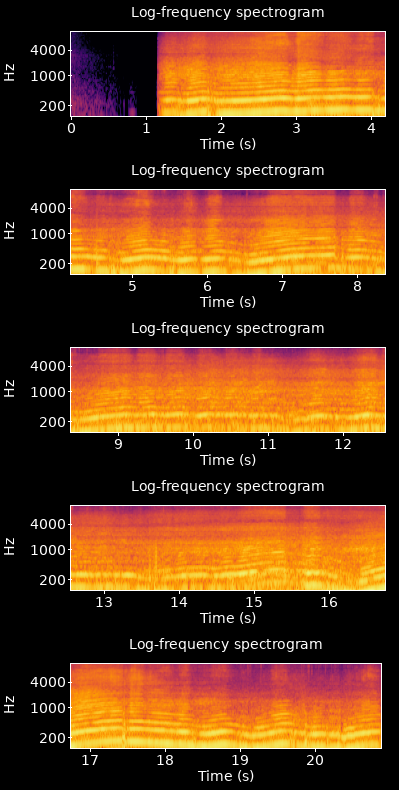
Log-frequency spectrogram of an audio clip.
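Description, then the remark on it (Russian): Drift cars rev hard without a break, engine pitch sweeping up and down in loud, wavering surges while tires squeal beneath the roar. No one speaks. “Дрифт по-мокрому построен на иных навыках и лишь повышает класс гонщика, но лишает одного из атрибутов – запаха жареной резины.”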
